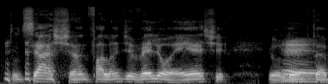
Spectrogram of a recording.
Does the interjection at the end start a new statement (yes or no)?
no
